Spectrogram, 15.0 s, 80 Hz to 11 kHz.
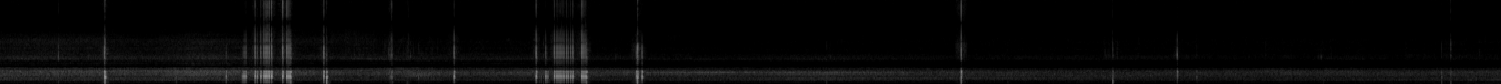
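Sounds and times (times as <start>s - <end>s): faint jet engine roar: 0.0s - 15.0s.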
